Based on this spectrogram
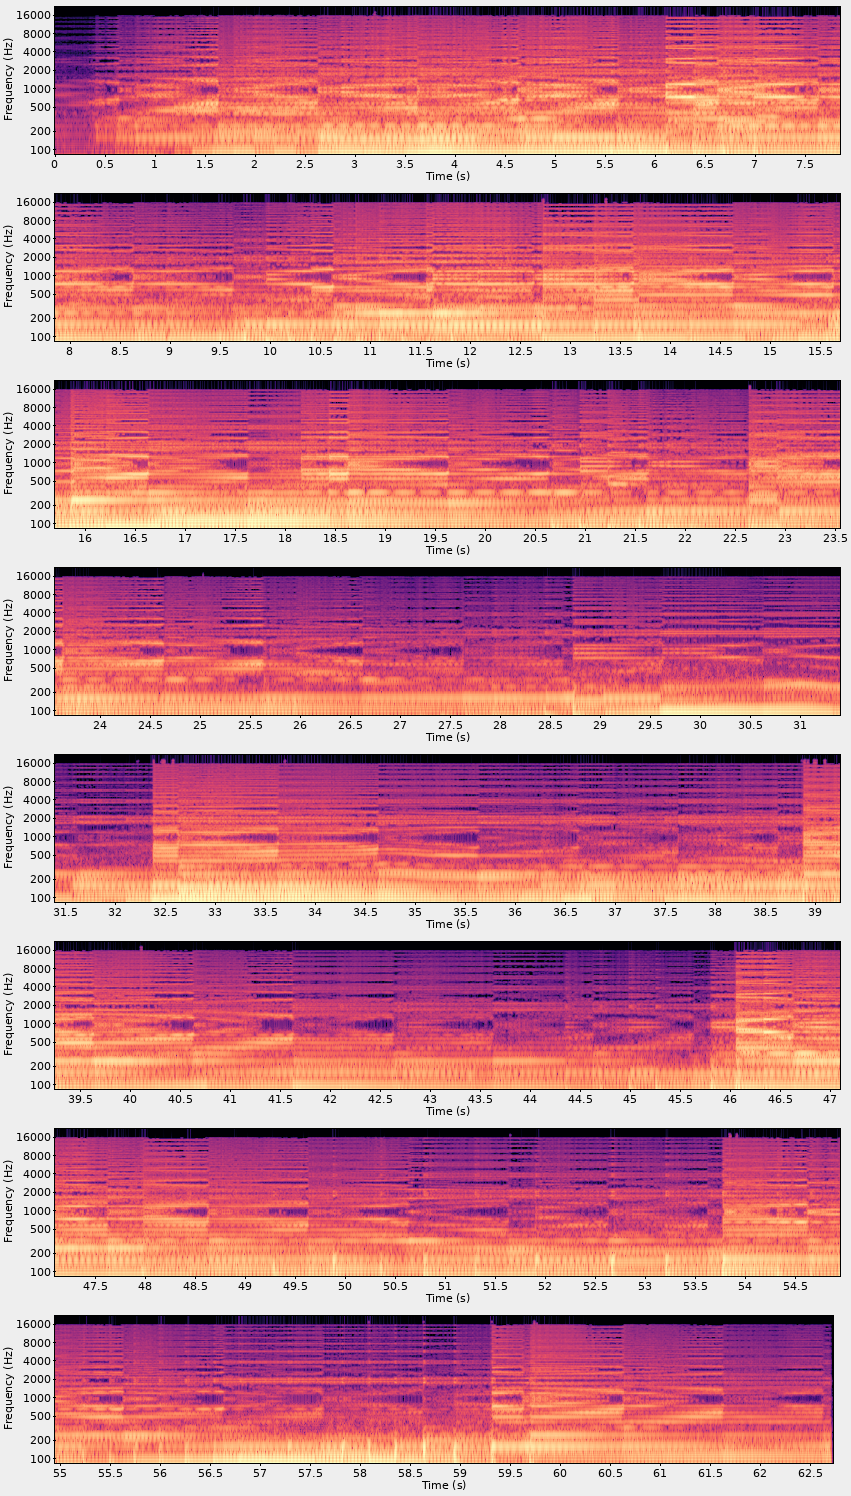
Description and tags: digital carpet
hum and feedback recorded from a stratocaster then tweeked to hell and back. flanger and bitcrusher are the most noticeable effects.
background, guitar, texture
